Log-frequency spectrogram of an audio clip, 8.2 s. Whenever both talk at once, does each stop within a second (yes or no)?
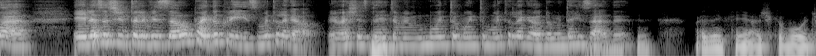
yes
